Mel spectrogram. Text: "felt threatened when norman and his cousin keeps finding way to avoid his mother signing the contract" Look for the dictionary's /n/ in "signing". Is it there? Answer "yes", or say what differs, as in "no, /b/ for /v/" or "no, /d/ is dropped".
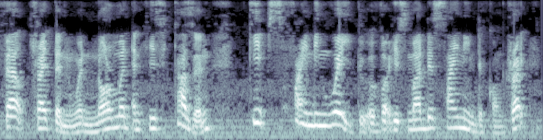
yes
